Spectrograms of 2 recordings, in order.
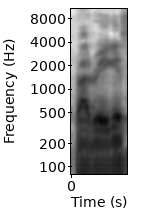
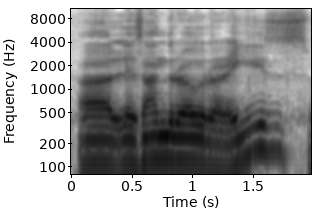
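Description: First: "Rodriguez" anglicized as "RAHD-ree-gez" with an English r; plain American. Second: "Lisandro Rodriguez" said the Spanish way, tapped r, "Rah-ree-gees"; Spanish-style name. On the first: Card opener gives up and says the name like a normal American. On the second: Opening card packs, tries the player's name in Spanish first. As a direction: roll the r in "Rodriguez" and keep the vowels pure. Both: Shown as a demonstration. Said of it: "like a normal American".

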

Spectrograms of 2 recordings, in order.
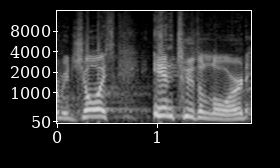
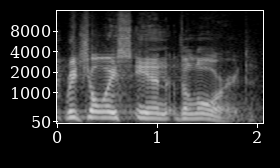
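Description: First: Said in the usual way. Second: Slow, weighty "rejoice in the Lord" with REJOICE leaned on; slow down and press on REJOICE, like Paul insisting; emphatic. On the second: Retold or imitated. Pastor repeating Paul's command to the congregation, slow and emphatic. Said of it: "again I say, emphatically".

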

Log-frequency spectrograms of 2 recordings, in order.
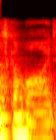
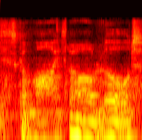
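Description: First: Said in the usual way. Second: Breathed out as a whisper; whispered relief. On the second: Real, not acted. Manager relieved the shot went wide, whispered. Repeating the miss.

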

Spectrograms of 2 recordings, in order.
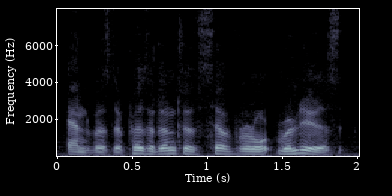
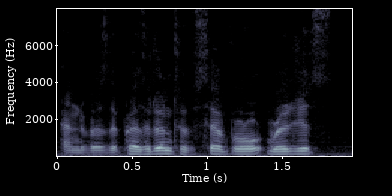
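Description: Both takes have the same delivery.

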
